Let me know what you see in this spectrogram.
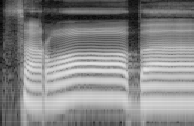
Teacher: सीन को सिटी की आवाज़ के साथ पढ़ के रा पुर पढ़ना है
